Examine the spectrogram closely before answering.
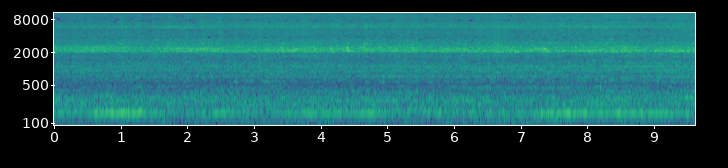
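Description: A band saw whines steadily as it cuts through wood.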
